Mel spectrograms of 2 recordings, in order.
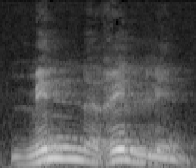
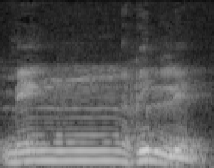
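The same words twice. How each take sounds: First: The n is short, with no nasal hum. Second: The n is held long with a nasal hum. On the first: The speaker calls it right. "sans faire intervenir le, le nez" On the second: The speaker calls it wrong. "On ne va pas dire min, ... Passer un temps sur le nun. C'est pas juste"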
